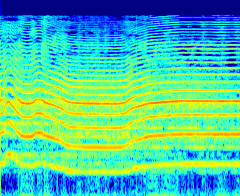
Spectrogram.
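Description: Nadaswaram, a South Indian double-reed temple pipe, playing a solo Carnatic melodic line: quick ornamented turns, then a slow bend down in pitch and back up to a long held note.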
